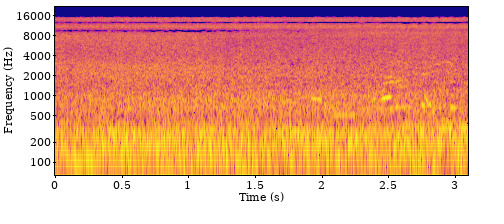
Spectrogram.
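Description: Maguibuay Falls pours in a constant, loud, broadband roar of rushing water that holds steady without a break, close and enveloping.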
